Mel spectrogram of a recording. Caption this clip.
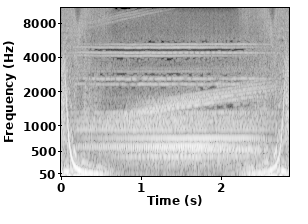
Jelly Beam
A laser beam sound with a nice turn on and turn off. Created for "Jellypocalypse"
beam, fi, jelly, laser, lazer, sci, shoot, tzzzz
